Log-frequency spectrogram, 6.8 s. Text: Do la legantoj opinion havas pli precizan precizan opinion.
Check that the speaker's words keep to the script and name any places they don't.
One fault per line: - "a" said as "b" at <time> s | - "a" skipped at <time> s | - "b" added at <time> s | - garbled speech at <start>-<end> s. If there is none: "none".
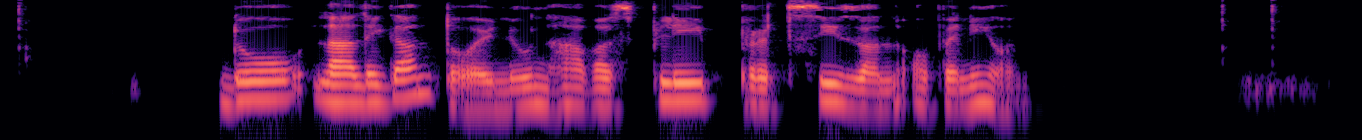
- "opinion" said as "nun" at 2.5 s
- "precizan" skipped at 4.5 s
